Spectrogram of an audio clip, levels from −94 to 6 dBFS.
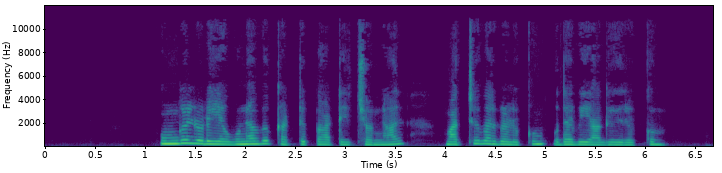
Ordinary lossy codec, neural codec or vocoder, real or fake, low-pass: MP3, 48 kbps; codec, 44.1 kHz, 2.6 kbps, SNAC; fake; 10.8 kHz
